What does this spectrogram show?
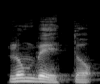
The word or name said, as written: lombetto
